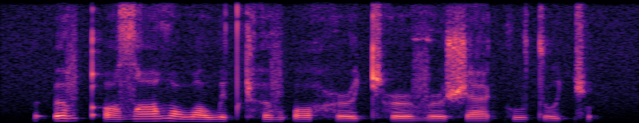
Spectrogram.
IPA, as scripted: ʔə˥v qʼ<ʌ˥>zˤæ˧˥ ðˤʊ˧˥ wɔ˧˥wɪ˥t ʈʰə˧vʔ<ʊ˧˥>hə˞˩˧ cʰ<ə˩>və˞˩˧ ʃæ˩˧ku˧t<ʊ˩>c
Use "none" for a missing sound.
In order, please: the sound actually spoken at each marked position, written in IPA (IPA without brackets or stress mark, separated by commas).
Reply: ʌ˩˧, ɔ˧˥, ə˞˩, ʊ˩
